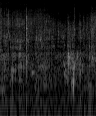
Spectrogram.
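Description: Water gushes from a newly built hand pump well in a steady, close flow with splashing, while people talk over it.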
